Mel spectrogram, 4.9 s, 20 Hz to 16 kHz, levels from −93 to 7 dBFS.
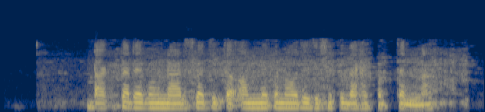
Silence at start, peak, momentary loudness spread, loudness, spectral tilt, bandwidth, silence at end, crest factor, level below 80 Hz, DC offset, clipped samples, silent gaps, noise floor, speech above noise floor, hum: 0.85 s; -4 dBFS; 8 LU; -20 LUFS; -12 dB/octave; 5 kHz; 0.2 s; 16 dB; -56 dBFS; under 0.1%; under 0.1%; none; -54 dBFS; 36 dB; none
